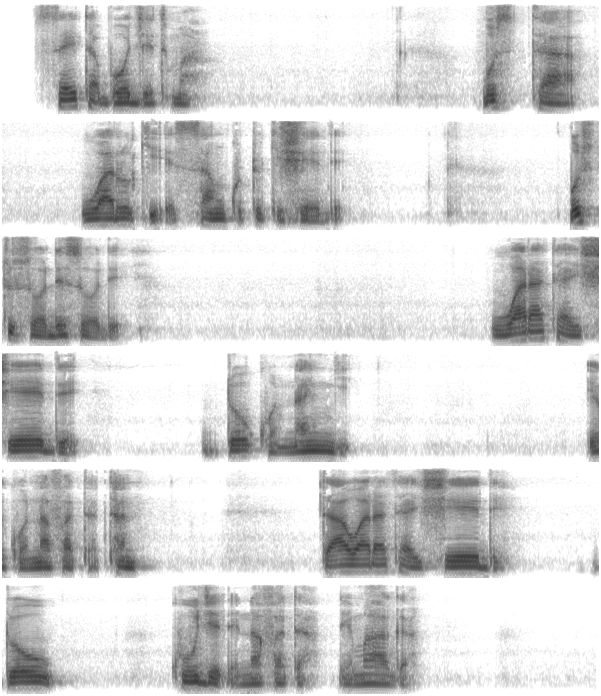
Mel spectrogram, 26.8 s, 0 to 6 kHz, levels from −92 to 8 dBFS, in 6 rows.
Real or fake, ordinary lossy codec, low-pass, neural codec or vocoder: real; AAC, 32 kbps; 5.4 kHz; none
